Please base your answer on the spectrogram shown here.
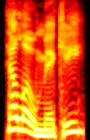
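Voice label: "hello", male; trainer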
